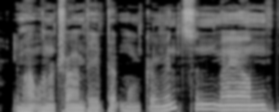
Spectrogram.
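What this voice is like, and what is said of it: Hushed, low voice. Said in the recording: “in a sotto voice.”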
